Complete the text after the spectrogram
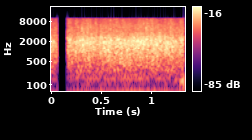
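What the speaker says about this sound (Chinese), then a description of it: "我们用掌声把另外两组选手请回到舞台上来" Studio audience at an errenzhuan stage contest clapping to welcome contestants back on stage, even continuous applause after a brief dropout at the start.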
